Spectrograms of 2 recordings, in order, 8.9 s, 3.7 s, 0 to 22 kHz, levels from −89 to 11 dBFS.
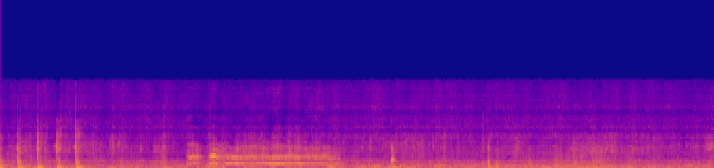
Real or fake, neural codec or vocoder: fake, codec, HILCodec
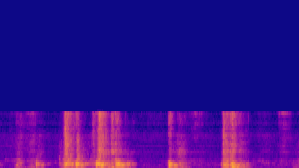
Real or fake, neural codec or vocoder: fake, codec, HILCodec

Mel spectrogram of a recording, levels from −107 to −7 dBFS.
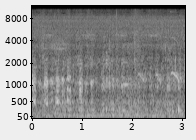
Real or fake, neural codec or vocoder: real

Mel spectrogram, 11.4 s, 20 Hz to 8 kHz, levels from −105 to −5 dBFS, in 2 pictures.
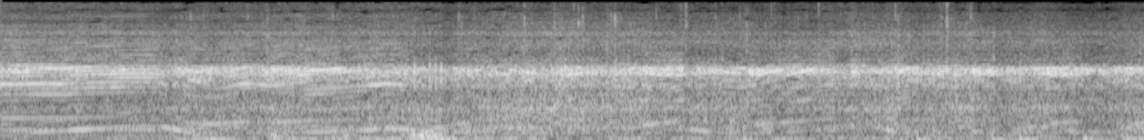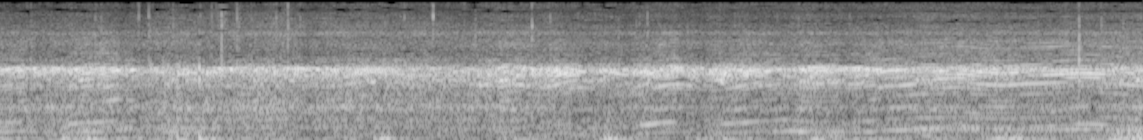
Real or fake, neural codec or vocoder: real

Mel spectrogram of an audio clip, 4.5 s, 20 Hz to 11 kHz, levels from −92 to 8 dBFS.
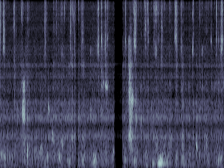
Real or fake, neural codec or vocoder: fake, codec, HILCodec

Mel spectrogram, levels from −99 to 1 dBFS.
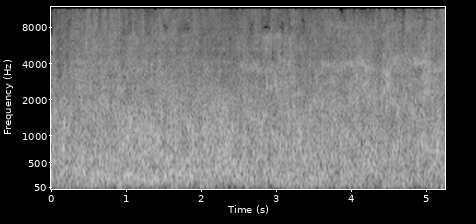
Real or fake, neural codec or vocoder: fake, codec, HILCodec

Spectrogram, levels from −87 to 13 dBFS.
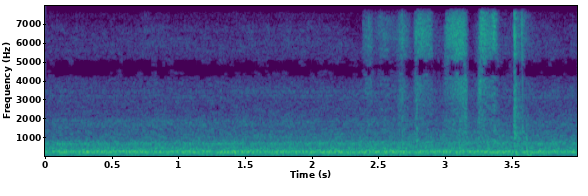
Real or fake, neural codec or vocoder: real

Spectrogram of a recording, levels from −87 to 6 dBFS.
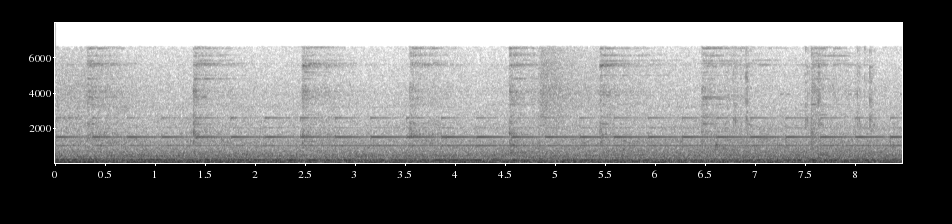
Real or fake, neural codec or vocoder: real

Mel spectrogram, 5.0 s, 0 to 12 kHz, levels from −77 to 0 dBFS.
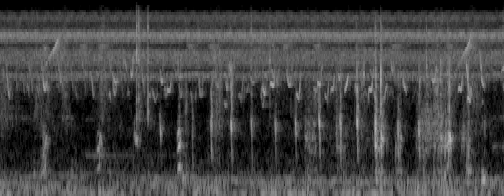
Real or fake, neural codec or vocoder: real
